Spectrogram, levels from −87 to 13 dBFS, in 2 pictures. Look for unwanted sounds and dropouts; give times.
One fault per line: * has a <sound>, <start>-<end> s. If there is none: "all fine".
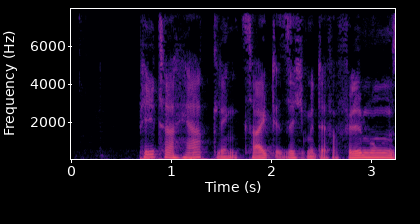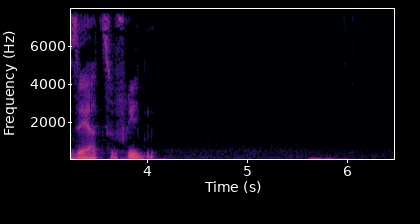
all fine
